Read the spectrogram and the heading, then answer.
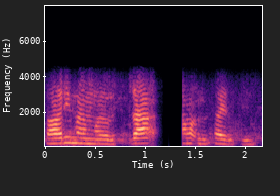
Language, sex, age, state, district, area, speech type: Tamil, female, 18-30, Tamil Nadu, Tiruvarur, rural, conversation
